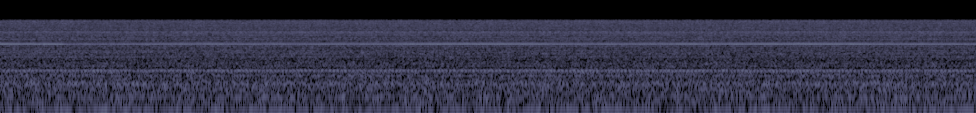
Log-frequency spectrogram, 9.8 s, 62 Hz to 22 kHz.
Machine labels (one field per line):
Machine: pump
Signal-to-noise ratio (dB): 0 dB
